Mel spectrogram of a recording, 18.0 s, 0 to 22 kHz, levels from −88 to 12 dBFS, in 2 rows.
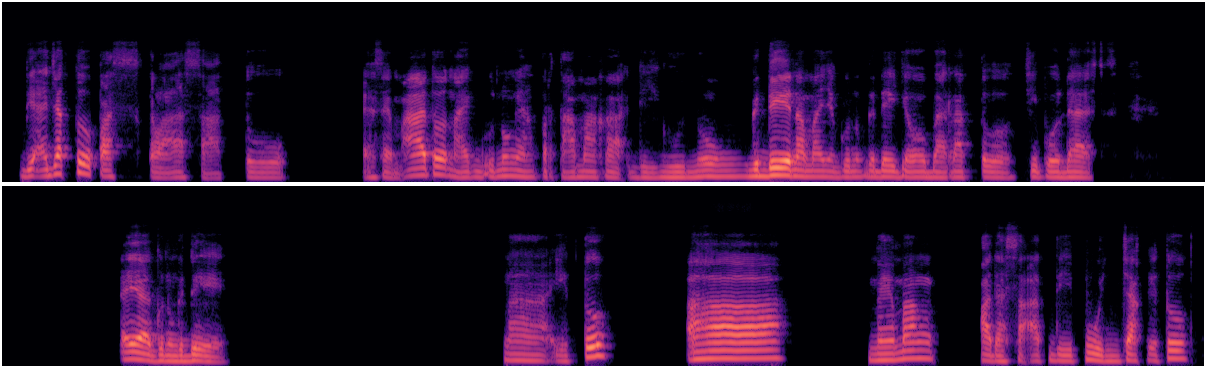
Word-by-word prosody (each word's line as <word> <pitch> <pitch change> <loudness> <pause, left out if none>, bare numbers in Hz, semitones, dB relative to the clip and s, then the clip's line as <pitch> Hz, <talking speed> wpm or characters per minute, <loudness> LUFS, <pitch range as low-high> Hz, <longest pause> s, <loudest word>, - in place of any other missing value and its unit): diajak 140 +8 0
tuh 210 -3 +4
pas 135 0 -2 0.2
kelas 115 +1 -8
1 110 +3 -11 0.6
SMA 115 +3 -7
tuh 175 - +4
naik 115 -2 -6
gunung 140 +3 -5
yang 120 -1 -9
pertama 120 +1 -9
Kak, 115 -3 -9
di 110 -1 -9
Gunung 130 +3 -4
Gede 160 +4 +9
namanya, 130 -3 -2
Gunung 125 +1 -6
Gede, 125 0 -1
Jawa 120 -1 -3
Barat 120 +1 -7
tuh, 115 -2 -5
Cibodas. 120 -2 -4 1.7
Eh 160 - +3
ya, 150 -3 +7
Gunung 120 -1 -1
Gede. 115 -4 0 2.1
Nah, 135 -3 -5
itu, 120 - +2 0.8
eee, 175 +1 +7 0.8
memang 165 +6 +2 0.5
pada 125 -3 -1
saat 115 - -7
di 125 -2 -6
puncak 125 -4 -1
itu 175 +6 0
125 Hz, 115 wpm, -24 LUFS, 115-140 Hz, 2.1 s, Gede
